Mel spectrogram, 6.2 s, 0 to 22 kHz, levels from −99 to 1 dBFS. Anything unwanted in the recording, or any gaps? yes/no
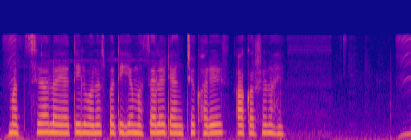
no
